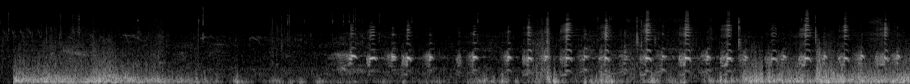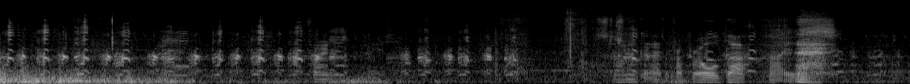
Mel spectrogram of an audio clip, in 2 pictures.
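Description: Geese honking in a rapid, steady run that begins a few seconds in and thins out toward the end, over rustling and dripping water as a landing net with a carp in it is lifted out of the water onto an unhooking mat.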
